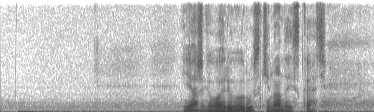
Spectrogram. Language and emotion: Russian, sad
